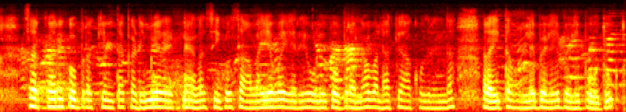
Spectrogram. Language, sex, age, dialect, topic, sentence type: Kannada, female, 36-40, Dharwad Kannada, agriculture, statement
